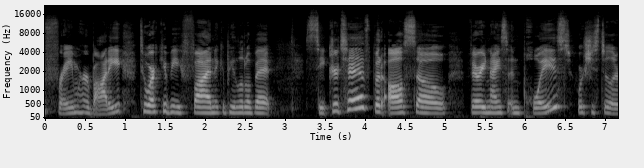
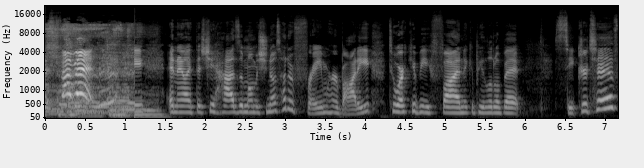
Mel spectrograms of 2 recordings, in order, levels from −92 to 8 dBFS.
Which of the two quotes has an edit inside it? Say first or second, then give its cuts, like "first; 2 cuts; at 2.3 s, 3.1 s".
second; 1 cut; at 1.1 s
